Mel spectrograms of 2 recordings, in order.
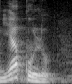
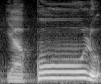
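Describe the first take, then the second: First: The middle vowel is cut short. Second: The middle vowel is held long. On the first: The speaker calls it wrong. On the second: The speaker calls it right. "Ku-nya ini dibaca panjang"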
